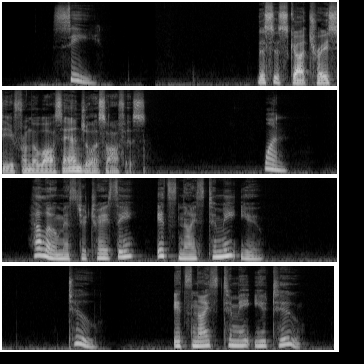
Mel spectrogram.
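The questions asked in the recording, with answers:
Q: This is Scott Tracy from the Los Angeles office.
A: 1: Hello, Mr. Tracy. It's nice to meet you.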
